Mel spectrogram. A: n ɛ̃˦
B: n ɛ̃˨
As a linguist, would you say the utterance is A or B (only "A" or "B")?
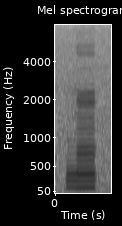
A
